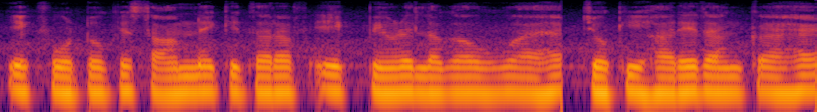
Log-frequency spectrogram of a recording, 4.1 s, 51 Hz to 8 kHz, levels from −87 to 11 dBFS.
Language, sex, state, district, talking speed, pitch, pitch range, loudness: Hindi, male, Andhra Pradesh, Srikakulam, 160 wpm, 125 Hz, 125-130 Hz, -15 LUFS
